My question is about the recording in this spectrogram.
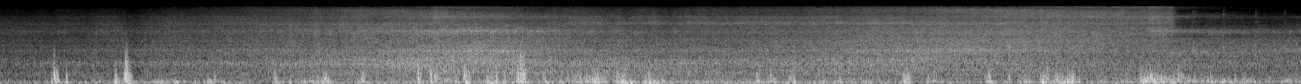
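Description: A GWR Turbo diesel multiple unit passes close by at speed. Its underfloor diesel engines run with a rising rumble, and its wheels clack sharply over the rail joints in quick irregular runs.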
